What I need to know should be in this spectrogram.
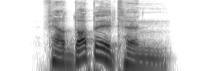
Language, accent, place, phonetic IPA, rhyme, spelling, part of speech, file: German, Germany, Berlin, [fɛɐ̯ˈdɔpl̩tn̩], -ɔpl̩tn̩, verdoppelten, adjective / verb, De-verdoppelten.ogg
- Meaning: inflection of verdoppeln: 1. first/third-person plural preterite 2. first/third-person plural subjunctive II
